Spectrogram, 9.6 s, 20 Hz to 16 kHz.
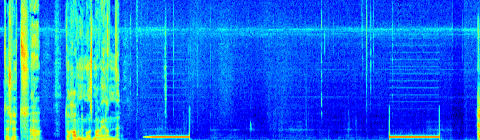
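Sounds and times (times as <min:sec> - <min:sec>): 
speech: 0:00.1 - 0:02.6
telephone ringback tone beeps while placing a call: 0:02.9 - 0:03.8, 0:07.8 - 0:08.8.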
